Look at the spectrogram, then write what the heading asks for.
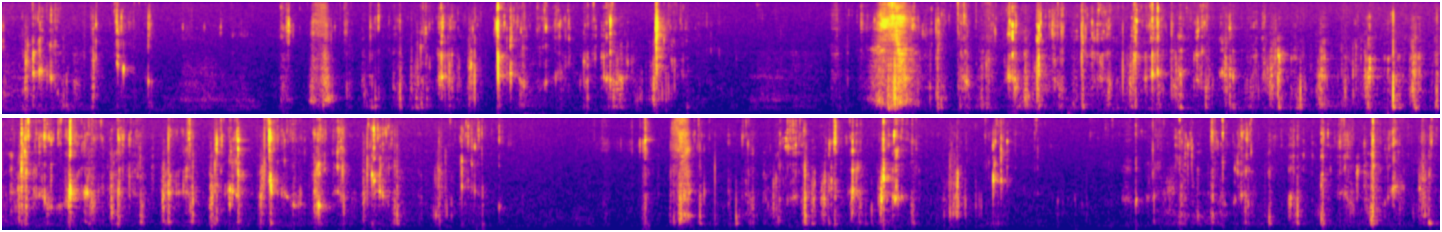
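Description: A person chewing teriyaki-glazed chicken heart skewers: a dense run of small sharp clicking mouth sounds that stops briefly a few times.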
